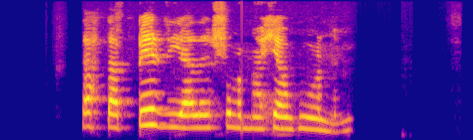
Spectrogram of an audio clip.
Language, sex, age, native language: Icelandic, female, 10, Icelandic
